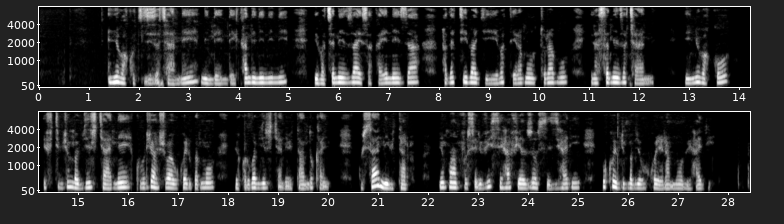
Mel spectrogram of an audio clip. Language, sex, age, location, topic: Kinyarwanda, female, 25-35, Huye, health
